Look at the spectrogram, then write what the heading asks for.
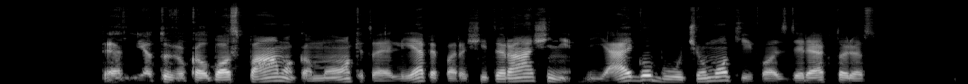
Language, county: Lithuanian, Kaunas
